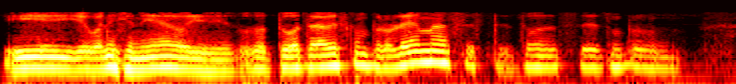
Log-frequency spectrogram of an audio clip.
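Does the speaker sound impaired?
Yes: Parkinson's disease; stooped posture at times, loss of strength, walking, running and tennis prescribed by neurologist; under neurologist care, seen last week; voice sometimes trembles, sometimes not understood at all.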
